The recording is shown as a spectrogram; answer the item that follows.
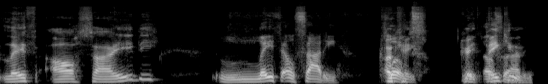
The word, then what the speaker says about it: Laith Al-Saadi: I hope I'm pronouncing his name right. Laith Al-Saadi. Laith Al-Saadi.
